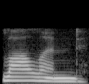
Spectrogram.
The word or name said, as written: Lolland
